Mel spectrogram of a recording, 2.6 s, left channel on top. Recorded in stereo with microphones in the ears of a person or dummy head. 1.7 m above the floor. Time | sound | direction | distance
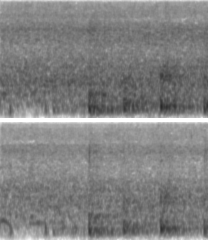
0.7 | footsteps | 30° right (ahead or behind) | 3 m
